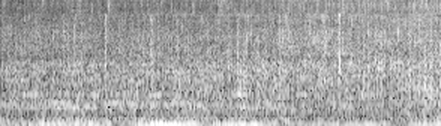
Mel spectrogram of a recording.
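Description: Chicken, onions and habanero pepper sizzling in a cooking pot, a steady frying hiss that grows slightly louder, with a few faint clicks.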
